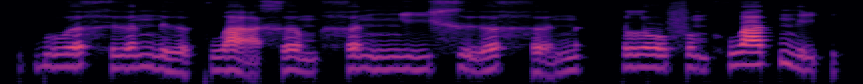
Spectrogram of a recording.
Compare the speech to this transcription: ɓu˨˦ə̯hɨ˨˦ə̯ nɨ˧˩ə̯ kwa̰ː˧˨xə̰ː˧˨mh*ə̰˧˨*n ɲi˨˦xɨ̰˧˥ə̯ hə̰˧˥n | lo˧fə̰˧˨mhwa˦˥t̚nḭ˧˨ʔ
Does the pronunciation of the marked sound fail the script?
yes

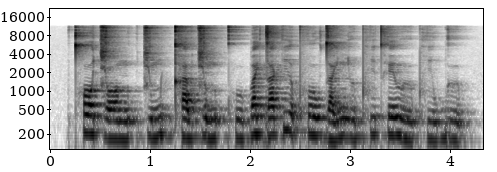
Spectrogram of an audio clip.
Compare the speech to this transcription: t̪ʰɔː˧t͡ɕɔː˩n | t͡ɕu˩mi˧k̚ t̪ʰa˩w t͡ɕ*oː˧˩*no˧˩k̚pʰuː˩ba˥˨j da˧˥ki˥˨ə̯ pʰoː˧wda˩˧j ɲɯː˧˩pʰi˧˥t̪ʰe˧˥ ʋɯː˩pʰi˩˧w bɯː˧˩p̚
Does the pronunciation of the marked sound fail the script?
yes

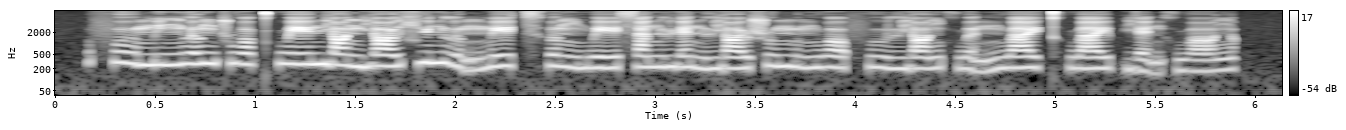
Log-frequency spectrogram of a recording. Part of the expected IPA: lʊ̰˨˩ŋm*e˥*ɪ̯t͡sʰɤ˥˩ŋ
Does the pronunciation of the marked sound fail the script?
no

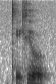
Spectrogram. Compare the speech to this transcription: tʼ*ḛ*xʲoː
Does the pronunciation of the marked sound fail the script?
no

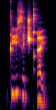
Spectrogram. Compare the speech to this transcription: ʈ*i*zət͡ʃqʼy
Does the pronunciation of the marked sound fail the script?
yes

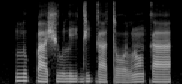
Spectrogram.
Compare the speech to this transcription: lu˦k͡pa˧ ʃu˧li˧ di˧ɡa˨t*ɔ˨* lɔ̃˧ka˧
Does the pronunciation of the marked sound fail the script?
no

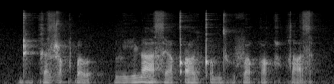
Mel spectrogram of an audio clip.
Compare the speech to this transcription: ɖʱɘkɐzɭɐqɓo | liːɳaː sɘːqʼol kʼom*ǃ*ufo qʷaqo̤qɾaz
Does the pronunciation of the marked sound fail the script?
yes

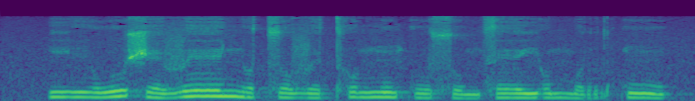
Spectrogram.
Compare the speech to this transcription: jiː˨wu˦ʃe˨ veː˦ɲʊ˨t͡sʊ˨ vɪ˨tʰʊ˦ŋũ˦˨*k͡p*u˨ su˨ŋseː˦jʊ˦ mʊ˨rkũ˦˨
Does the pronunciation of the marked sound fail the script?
yes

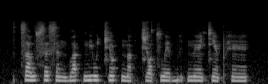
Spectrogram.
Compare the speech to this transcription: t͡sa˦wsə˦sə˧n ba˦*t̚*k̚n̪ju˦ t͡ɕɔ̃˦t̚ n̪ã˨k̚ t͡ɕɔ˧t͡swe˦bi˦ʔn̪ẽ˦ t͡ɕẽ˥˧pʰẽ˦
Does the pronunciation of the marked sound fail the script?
yes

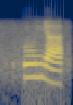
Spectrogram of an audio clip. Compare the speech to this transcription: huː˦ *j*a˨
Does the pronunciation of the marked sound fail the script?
yes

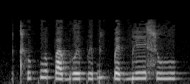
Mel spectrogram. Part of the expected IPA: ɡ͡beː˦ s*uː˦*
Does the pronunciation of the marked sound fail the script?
no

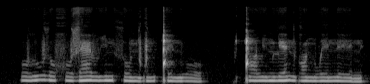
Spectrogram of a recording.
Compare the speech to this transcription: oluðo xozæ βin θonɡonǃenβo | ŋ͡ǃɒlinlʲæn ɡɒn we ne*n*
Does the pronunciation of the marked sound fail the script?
no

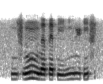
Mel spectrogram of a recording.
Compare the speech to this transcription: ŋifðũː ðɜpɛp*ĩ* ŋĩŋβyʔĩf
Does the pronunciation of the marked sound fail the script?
no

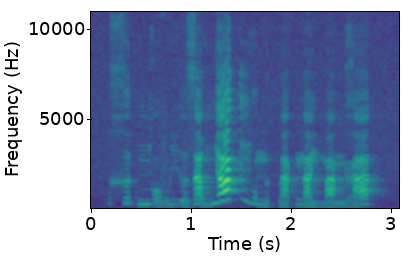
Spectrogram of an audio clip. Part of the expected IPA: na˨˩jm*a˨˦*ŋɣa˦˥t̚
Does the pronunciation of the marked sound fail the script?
yes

